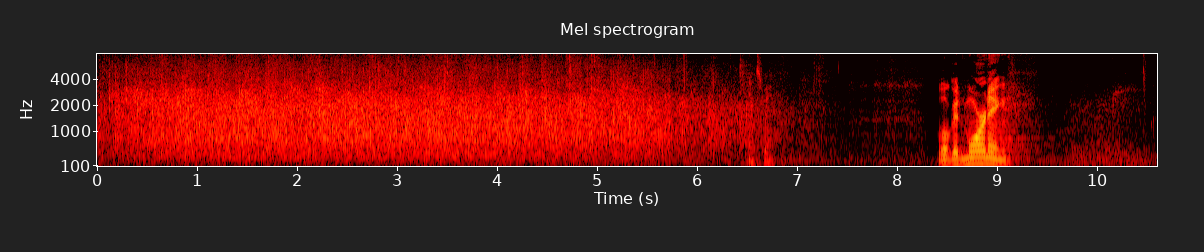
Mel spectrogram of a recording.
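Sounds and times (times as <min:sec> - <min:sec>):
audience clapping to welcome a speaker: 0:00.0 - 0:07.2
speech: 0:06.6 - 0:06.9, 0:08.4 - 0:09.3.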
